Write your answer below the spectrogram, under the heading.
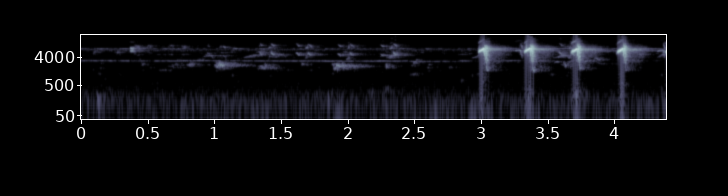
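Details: Blue-crowned hanging parrot used to train young birds: soft, faint high twitters, then five loud, piercing chirps repeated evenly about every third of a second.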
